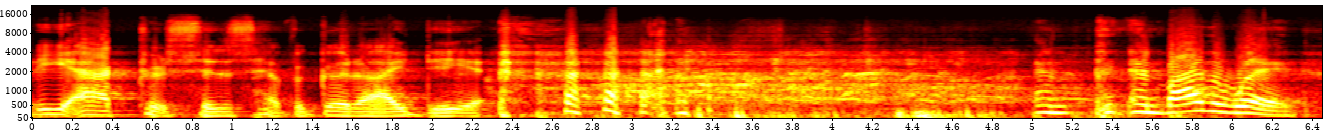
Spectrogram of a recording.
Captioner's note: laughter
